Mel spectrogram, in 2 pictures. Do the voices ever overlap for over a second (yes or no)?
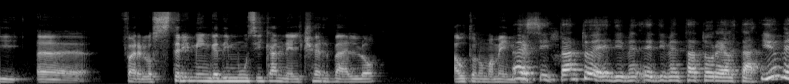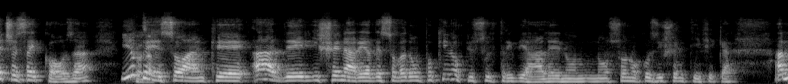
no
